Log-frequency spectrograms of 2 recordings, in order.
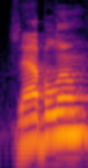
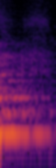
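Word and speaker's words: Zebulun: Give it a shot, somebody. Zabalum. Zebulon. Zebulon. Thank you very much.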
